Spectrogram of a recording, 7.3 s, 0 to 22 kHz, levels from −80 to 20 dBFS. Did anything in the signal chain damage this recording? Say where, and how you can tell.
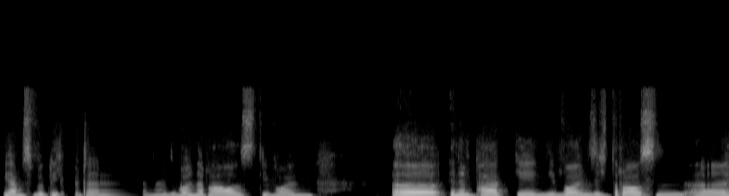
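Yes, the damage is at the network stage. From 0.63 to 1.00 s there is repeated packet loss with a robotic sound: four short holes, the longest about 65 ms, are patched by extending the preceding sound. About a third of that stretch is concealment, so it sounds choppy.

Right after, from 1.02 to 1.46 s, the audio turns into a stretched buzz or hiss that fades, with the final 80 ms silent before normal sound resumes. That points to a likely long network dropout: about 420 ms never arrived and was concealed, then lost.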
